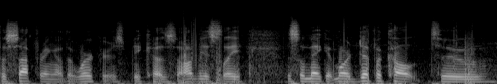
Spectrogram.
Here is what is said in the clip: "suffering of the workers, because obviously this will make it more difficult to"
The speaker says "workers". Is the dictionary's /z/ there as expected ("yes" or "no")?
yes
